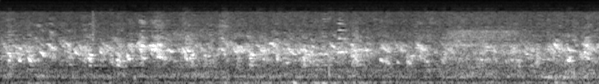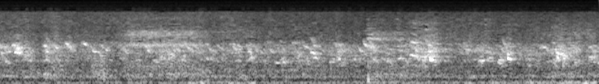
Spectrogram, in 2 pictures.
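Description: A poultry farm shed with lighting, feeders and drinkers is filled with a dense, steady chorus of many chickens clucking, with occasional brief wing flaps.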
